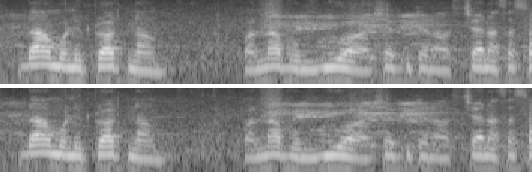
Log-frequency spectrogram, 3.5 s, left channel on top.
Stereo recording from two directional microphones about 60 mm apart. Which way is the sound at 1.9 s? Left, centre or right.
Right.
